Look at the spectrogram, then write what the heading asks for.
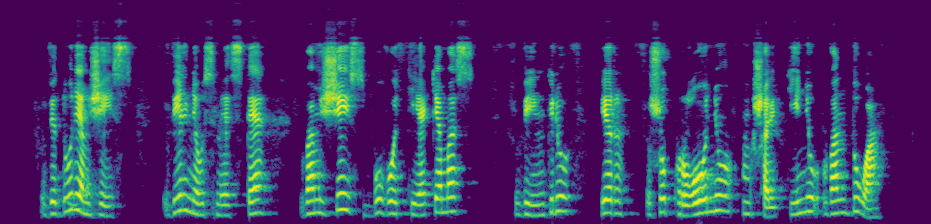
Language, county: Lithuanian, Šiauliai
